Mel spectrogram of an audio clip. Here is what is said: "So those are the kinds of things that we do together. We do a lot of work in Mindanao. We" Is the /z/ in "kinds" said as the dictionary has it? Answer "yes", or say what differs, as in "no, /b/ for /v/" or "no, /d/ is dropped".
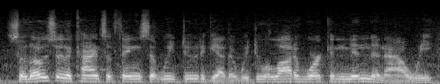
yes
